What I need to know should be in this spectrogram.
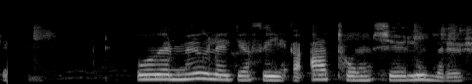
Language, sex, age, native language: Icelandic, female, 18-19, Icelandic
